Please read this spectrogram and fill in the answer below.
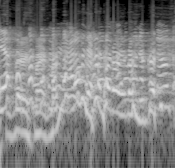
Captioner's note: laughing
